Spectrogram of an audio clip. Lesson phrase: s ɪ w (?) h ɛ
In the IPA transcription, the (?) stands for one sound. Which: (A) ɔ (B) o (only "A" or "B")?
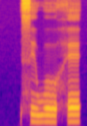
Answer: B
